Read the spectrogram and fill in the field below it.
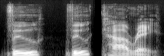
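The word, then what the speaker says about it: Vieux Carré: Vu Carre is how it's pronounced. New Orleans style drink. Okay, Vu Carre.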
